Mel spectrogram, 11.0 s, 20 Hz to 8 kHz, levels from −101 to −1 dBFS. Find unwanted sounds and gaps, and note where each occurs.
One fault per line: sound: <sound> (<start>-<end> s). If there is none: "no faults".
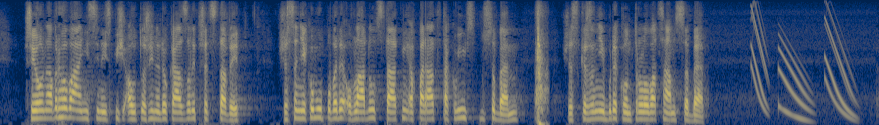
sound: whoosh (6.7-6.9 s)
sound: chirp (9.4-10.8 s)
